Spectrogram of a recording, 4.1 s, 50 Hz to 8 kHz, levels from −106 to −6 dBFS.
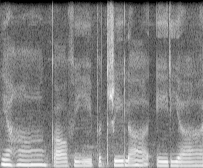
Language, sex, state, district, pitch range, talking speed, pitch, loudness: Hindi, female, Madhya Pradesh, Umaria, 180-215 Hz, 75 wpm, 185 Hz, -14 LUFS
